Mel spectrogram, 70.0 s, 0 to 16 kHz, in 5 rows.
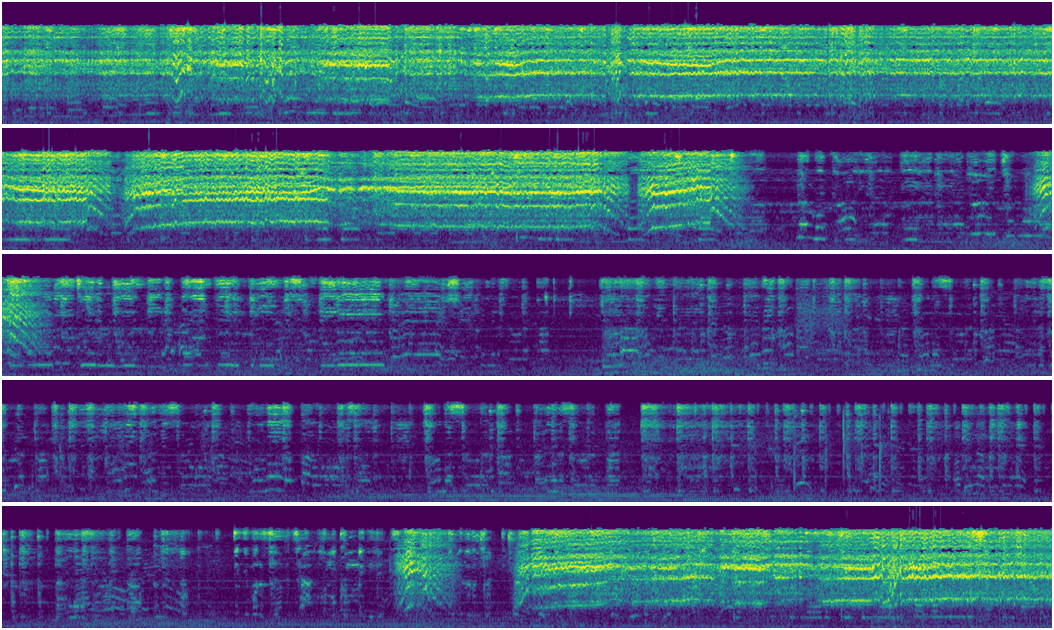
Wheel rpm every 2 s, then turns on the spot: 230, 220, 230, 230, 220, 230, 230, 150, 210, 210, 170, 70, 0, 30, 10, 0, 0, 0, 0, 0, 0, 0, 0, 0, 0, 0, 0, 0, 0, 0, 20, 90, 210, 220, 220.
none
